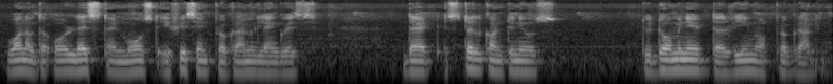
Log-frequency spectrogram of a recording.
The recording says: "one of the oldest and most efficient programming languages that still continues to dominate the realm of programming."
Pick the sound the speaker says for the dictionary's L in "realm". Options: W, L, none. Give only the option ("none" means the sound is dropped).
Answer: none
